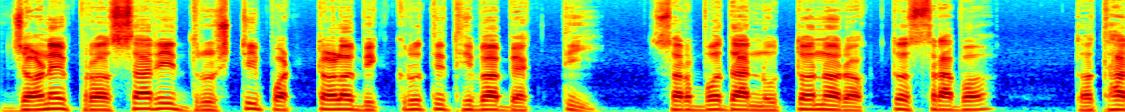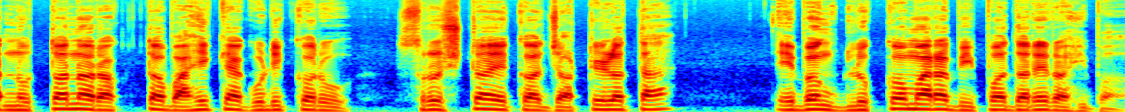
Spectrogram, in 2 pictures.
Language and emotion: Odia, neutral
